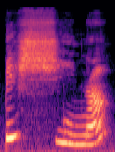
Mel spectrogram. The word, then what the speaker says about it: piscina: Então, esse SC juntos vai ter esse som como, quase como se fosse o nosso X mesmo, né? Então, piscina vai ser a pronúncia correta do S e do C.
